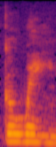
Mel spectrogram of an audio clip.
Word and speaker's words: Gawain: my favorite stories was sir gawan and the green knight or sir gawain in the green knight if that's your preferred pronunciation for some reason and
